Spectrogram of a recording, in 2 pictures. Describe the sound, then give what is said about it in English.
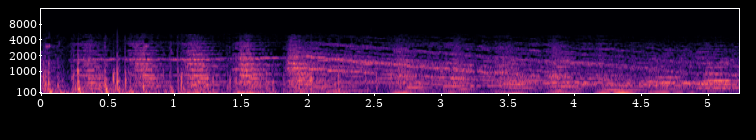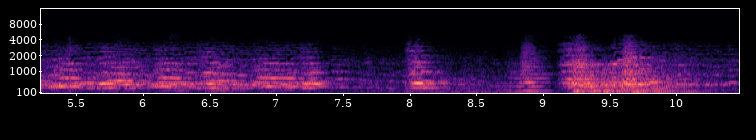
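Hoofbeats of outlaws' horses ridden hard, a running clip-clop woven through dramatic music that plays throughout, with a few sharper hoof strikes standing out near the end. “After riding hard for half an hour, the outlaws led the Lone Ranger and Tonto into a small valley”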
